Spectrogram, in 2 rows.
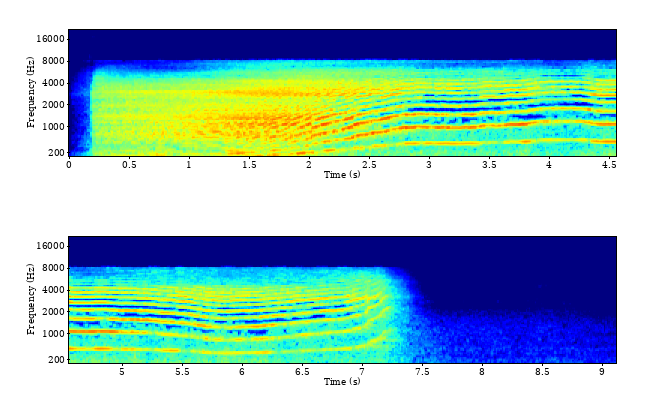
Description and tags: Heavy Door Squeak
A sound recording of a large door making a squeaking noise when opening
recorded with Sony HDR PJ260V then edited with Audacity
closing, door, gate, large, mansion, opening, scary, slow, slowly, squeak, squeaking, squeaky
